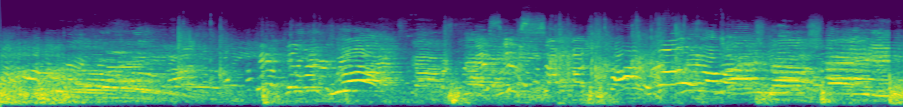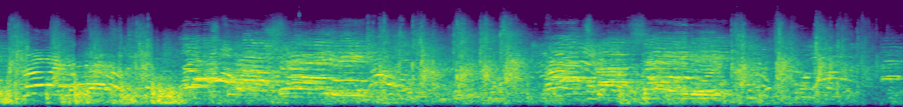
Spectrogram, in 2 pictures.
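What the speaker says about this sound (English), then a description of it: "The crowd firmly behind Sadie." A wrestling crowd at a live independent show cheers loudly for Sadie Belle, a dense, continuous roar of shouting and yelling voices, with sharp claps and thuds punctuating the din.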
